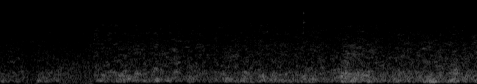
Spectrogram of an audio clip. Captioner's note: white noise hissing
